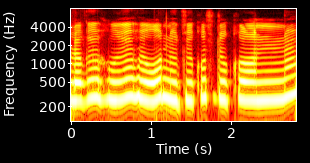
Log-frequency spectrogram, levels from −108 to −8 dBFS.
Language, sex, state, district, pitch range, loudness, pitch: Hindi, female, Maharashtra, Mumbai Suburban, 255-280 Hz, -13 LUFS, 260 Hz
